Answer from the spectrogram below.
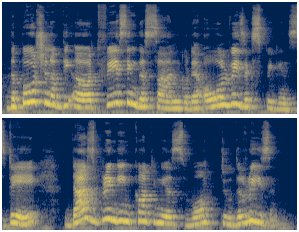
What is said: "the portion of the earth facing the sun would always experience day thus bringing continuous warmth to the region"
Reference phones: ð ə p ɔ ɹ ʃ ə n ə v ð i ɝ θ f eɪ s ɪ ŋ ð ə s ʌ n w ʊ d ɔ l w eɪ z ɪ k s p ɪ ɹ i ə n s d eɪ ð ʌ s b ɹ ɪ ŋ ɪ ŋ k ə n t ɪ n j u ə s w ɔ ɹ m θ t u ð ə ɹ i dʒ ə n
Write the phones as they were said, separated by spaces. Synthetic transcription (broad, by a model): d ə p ɔ ɹ ʃ ə n ə v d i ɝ t f eɪ s ɪ ŋ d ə s ʌ n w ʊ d ɔ l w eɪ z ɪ k s p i ɹ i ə n s d eɪ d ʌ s b ɹ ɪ ŋ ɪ ŋ k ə n t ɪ n j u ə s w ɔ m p t u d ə ɹ i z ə n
